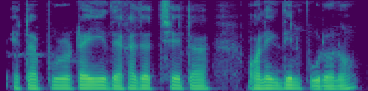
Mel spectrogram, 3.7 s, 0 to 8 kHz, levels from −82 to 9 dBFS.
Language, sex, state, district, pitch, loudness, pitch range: Bengali, male, West Bengal, Cooch Behar, 100 Hz, -18 LUFS, 95-105 Hz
